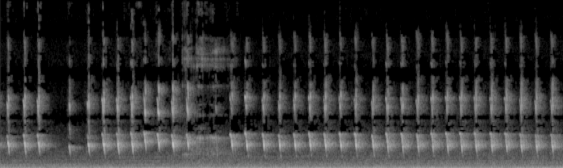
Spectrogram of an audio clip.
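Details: Guinea pig giving a chirping series: short, high, whistled chirps about twice per second, briefly interrupted near the start, then continuing steadily over a quiet low rumble.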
